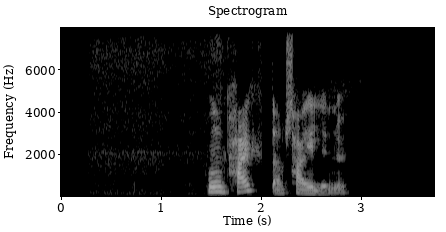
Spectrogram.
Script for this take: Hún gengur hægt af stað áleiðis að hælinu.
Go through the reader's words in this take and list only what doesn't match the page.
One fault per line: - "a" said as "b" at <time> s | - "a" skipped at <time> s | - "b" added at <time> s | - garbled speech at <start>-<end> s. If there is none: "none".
- "gengur" skipped at 1.6 s
- "stað áleiðis að" skipped at 2.2 s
